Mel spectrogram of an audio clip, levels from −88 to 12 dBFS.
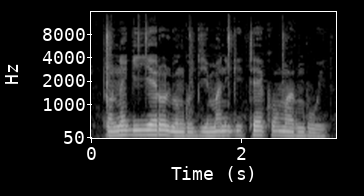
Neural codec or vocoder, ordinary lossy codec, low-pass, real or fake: none; none; 14.4 kHz; real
